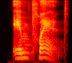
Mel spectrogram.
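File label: "implant", British English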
